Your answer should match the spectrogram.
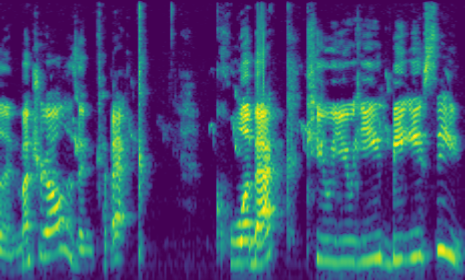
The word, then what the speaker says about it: Quebec: Quebec, Q-U-E-B-E-C, but for Canadians it's Quebec, like K-E-B-E-K, Quebec. That's how we pronounce it.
